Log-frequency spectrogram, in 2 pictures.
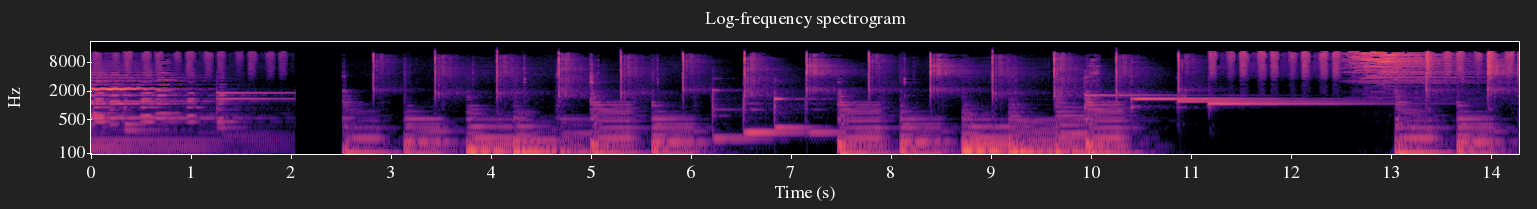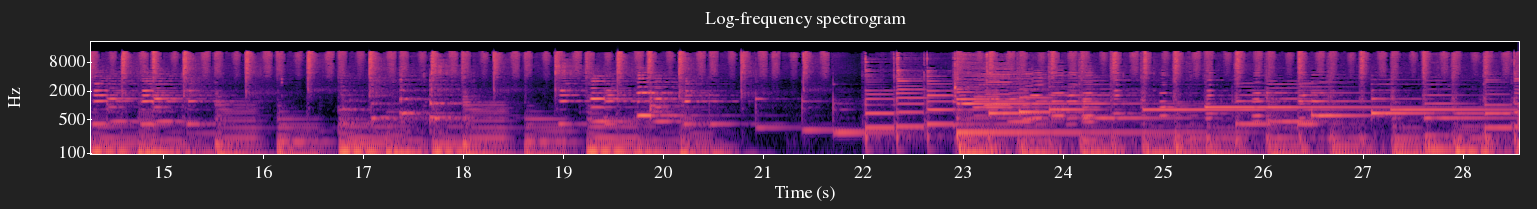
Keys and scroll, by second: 16.7 space, 19.6 space, 21.4 space.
